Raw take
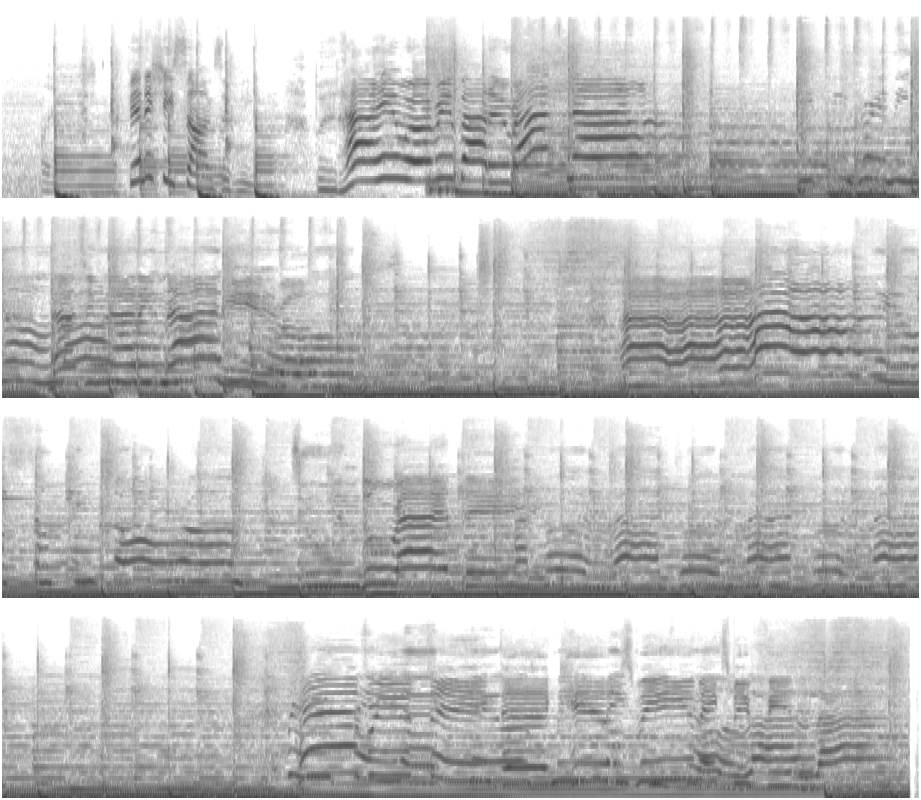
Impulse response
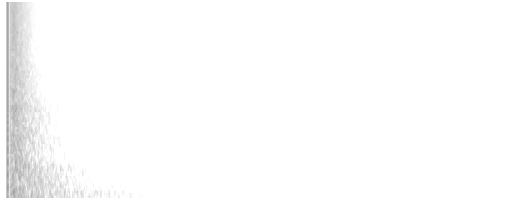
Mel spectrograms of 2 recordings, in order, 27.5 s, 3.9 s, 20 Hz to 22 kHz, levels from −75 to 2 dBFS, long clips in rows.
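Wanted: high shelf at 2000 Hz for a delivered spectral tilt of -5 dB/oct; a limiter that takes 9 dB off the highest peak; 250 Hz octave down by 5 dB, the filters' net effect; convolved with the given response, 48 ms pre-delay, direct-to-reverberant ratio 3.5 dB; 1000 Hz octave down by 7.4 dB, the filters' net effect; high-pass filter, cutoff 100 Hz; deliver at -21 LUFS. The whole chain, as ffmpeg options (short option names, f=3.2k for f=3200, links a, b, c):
-filter_complex "[0:a]highpass=100,equalizer=f=250:t=o:g=-6,equalizer=f=1k:t=o:g=-7.5,highshelf=f=2k:g=-7,alimiter=level_in=1dB:limit=-24dB:level=0:latency=1,volume=-1dB,asplit=2[a][b];[1:a]atrim=start_sample=2205,adelay=48[c];[b][c]afir=irnorm=-1:irlink=0,volume=-7.5dB[d];[a][d]amix=inputs=2:normalize=0,volume=10.5dB"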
